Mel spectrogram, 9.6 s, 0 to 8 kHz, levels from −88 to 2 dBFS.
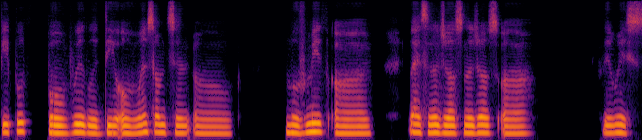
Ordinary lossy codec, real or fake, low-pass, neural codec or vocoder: none; fake; none; codec, 16 kHz, about 1 kbps, DyCAST, with the encoder's durations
